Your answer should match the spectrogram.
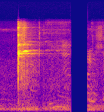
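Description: Metal baseball bat hitting a pitched ball: a single sharp ping about a third of a second in, with a short metallic ring that fades within a second.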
